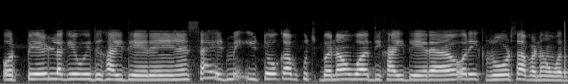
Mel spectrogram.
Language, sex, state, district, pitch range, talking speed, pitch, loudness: Hindi, female, Uttar Pradesh, Gorakhpur, 215-245 Hz, 275 wpm, 230 Hz, -14 LUFS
